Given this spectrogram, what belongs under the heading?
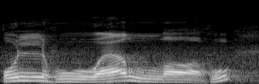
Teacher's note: Kalau saya buat gerak perlahan sikit, huwallahu, jangan huwallah, jangan wa itu disebut dalam keadaan nipis, bukan wa. Walaupun selepas tu disabdukan dalam lam, yang lam kena baca tebal, waw tu tetap nipis.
